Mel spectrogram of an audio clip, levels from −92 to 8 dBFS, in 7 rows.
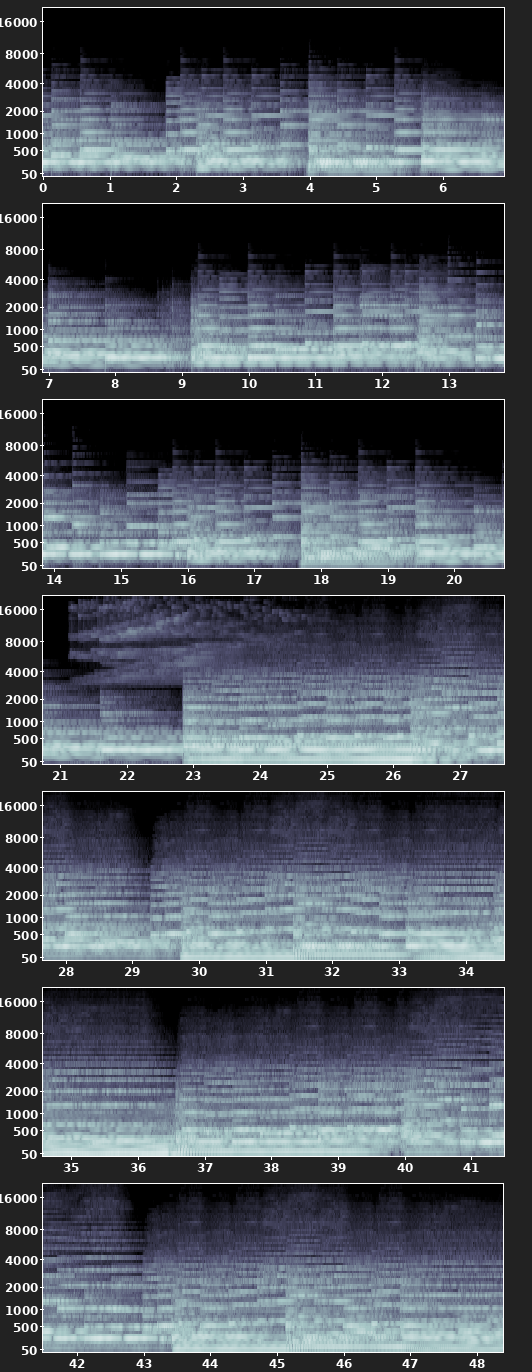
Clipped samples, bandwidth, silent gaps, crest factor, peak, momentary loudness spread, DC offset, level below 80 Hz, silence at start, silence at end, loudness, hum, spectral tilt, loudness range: under 0.1%; 13 kHz; none; 12 dB; 0 dBFS; 5 LU; under 0.1%; -24 dBFS; 0 s; 0 s; -14 LUFS; none; -8 dB/octave; 3 LU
